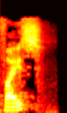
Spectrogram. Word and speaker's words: Weisz: Did you know her name is pronounced Weisz? – Yeah.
